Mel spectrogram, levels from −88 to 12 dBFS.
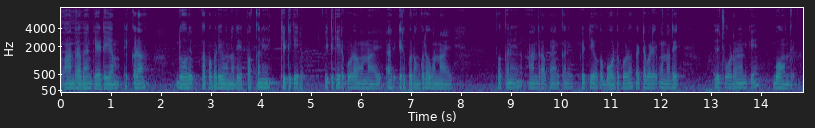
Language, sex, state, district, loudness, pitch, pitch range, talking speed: Telugu, male, Andhra Pradesh, Srikakulam, -47 LUFS, 105 Hz, 95-110 Hz, 115 wpm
